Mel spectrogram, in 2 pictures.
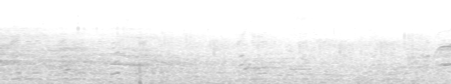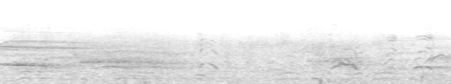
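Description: A large crowd murmurs and calls out in an echoing hall.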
